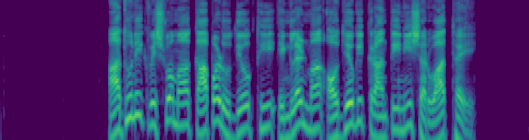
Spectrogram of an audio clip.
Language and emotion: Gujarati, neutral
